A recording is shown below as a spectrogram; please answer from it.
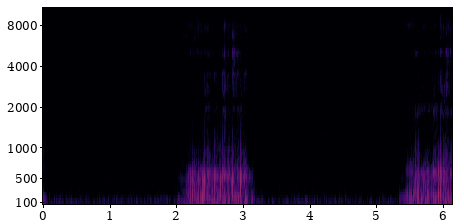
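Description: A sleeping Boston Terrier snores in loud, rasping bursts, each about a second long.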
